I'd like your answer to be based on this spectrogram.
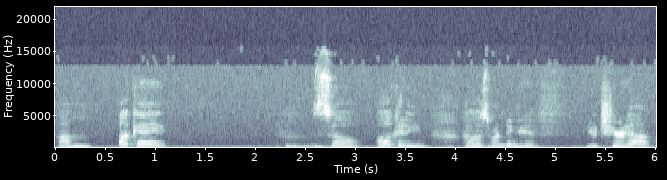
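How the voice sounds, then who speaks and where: A woman voicing a sweet, simple, childlike girl in a visual novel, speaking in a soft, cutesy, gentle manner. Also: very high-pitched, very animated, a little slow, slight background noise, pitched above the performer's own voice, heavily acted, rough recording.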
